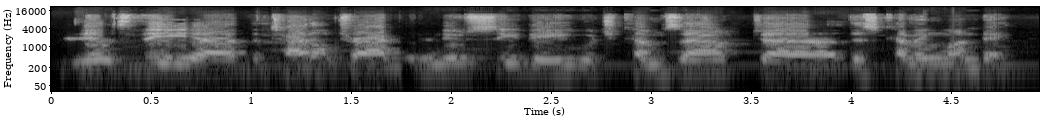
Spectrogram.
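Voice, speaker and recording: A man's voice: mid-range voice, fairly even intonation, normal speed, faint music behind, poor audio. A middle-aged American man from the Pacific Northwest, chatting casually as a singer-songwriter guest on a podcast.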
